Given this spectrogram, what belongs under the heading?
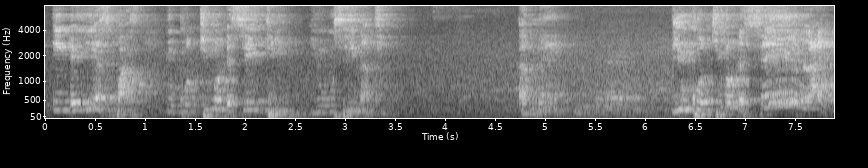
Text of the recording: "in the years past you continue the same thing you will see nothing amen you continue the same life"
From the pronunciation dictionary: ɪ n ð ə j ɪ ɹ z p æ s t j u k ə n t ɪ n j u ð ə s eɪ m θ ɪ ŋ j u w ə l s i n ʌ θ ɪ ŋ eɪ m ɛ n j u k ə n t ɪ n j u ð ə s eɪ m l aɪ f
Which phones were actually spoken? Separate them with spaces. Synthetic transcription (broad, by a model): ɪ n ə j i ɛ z p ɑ s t j u k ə n t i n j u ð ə s eɪ m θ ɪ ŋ j u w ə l s i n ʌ t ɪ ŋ eɪ m ɛ n j u k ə n t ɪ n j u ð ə s eɪ m l aɪ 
